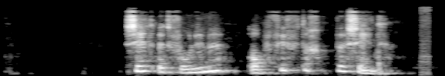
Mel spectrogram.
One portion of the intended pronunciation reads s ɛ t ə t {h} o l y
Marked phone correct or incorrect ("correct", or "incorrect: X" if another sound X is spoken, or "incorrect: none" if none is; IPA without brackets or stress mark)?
incorrect: f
